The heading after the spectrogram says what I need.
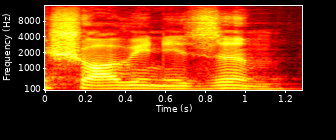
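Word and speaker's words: chauvinism: इसी तरह एक और वर्ड है शॉविनिज़्म। शॉविनिज़्म में भी हम सी एच को शाह पढ़ते हैं, ना तो हम इसमें चा पढ़ते ना का पढ़ते।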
